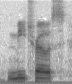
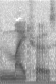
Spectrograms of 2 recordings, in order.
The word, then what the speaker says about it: Mitros: was pronouncing it incorrectly it is in fact pronounced mitros not mitros as i had said before so sorry about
